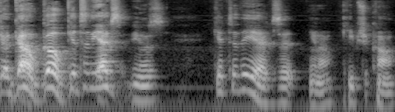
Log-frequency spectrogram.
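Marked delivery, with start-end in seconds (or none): 0.0-2.6 put-on agitated yell, much higher. Contrasting a soothing guide with a panicky one, imitating an agitated yell. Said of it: "someone who's like really agitated".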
